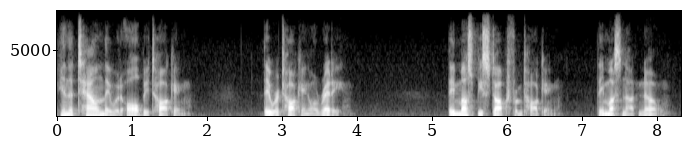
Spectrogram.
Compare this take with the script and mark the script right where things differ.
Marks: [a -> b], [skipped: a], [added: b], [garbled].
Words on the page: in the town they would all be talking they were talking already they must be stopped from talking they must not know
in the town they would all be talking they were talking already they must be stopped from talking they must not know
